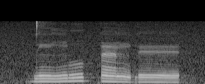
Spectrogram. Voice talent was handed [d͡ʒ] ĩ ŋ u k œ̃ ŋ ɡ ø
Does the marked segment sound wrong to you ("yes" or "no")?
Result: yes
